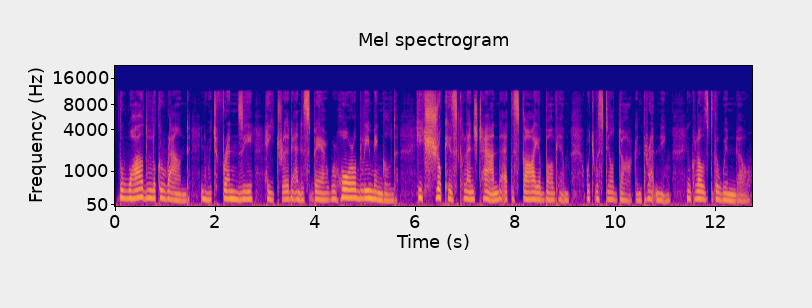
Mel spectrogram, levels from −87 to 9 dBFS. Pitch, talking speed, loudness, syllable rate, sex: 160 Hz, 160 wpm, -19 LUFS, 4.4 syllables/s, female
